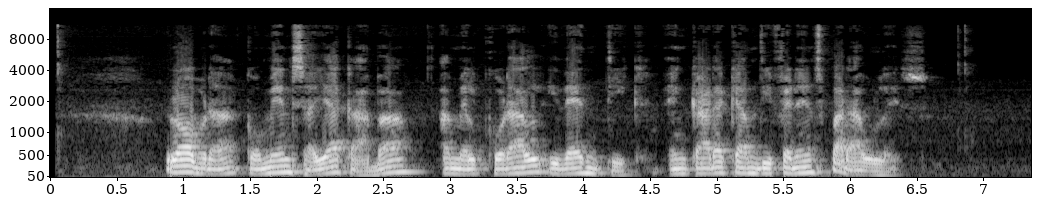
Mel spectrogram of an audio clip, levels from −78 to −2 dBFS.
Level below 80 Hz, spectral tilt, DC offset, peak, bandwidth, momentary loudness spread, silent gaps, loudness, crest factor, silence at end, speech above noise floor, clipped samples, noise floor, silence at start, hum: -38 dBFS; -6 dB/octave; under 0.1%; 0 dBFS; 11.5 kHz; 10 LU; none; -14 LUFS; 14 dB; 0.8 s; 34 dB; under 0.1%; -47 dBFS; 0.05 s; none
